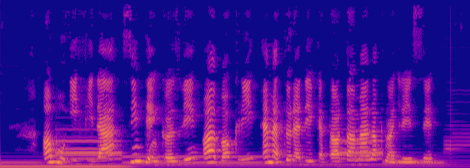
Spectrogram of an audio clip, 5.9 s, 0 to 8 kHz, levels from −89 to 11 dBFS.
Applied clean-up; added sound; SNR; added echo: classical method log-MMSE.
